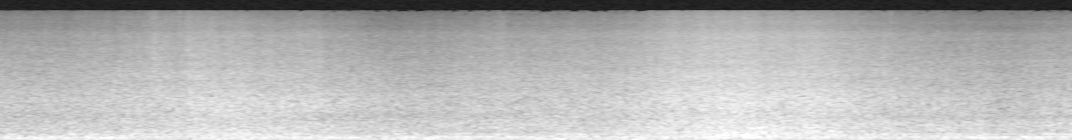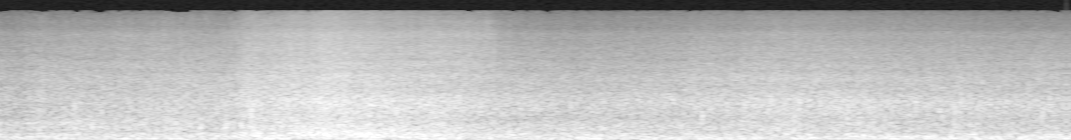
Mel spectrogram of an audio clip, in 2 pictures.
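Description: Ocean surf breaking on a sandy beach: a continuous wash of waves, with two louder breakers swelling and fading, one about five seconds in and another about ten seconds in.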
